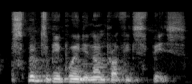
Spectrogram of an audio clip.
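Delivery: ordinary delivery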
